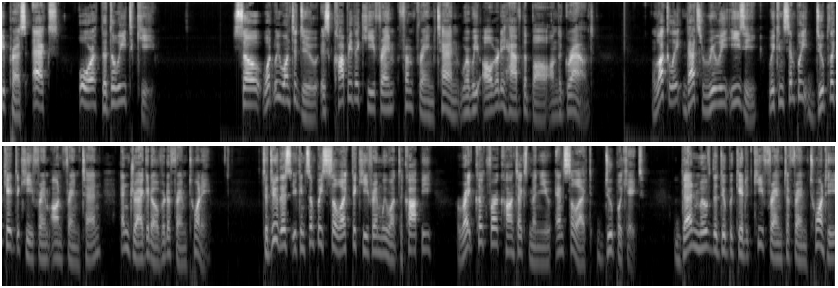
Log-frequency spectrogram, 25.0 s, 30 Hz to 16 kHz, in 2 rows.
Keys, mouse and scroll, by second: 7.4 click, 9.4 click, 10.2 middle click, 11.5 middle click, 14.0 click, 18.1 right click.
